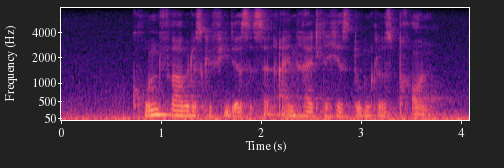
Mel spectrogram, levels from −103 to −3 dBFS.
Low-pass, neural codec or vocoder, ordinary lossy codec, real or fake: none; none; none; real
